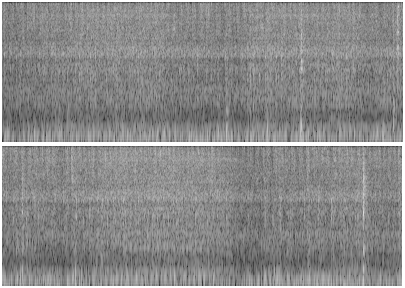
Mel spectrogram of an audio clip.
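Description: Cold idle runs lumpy and uneven, low thumping with irregular stumbles and skipped beats; a cold misfire, cause not yet pinned down.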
